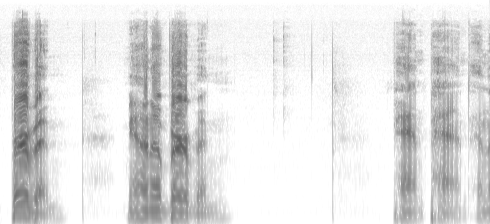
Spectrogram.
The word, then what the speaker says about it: Bourbon: Borbin. That's not how it's pronounced. Bourbon.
